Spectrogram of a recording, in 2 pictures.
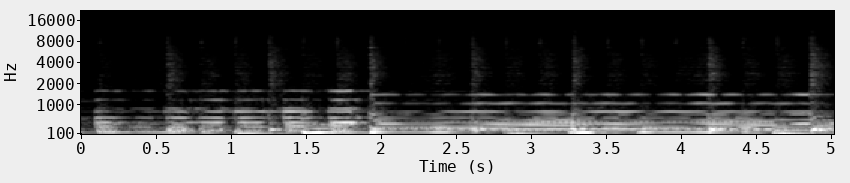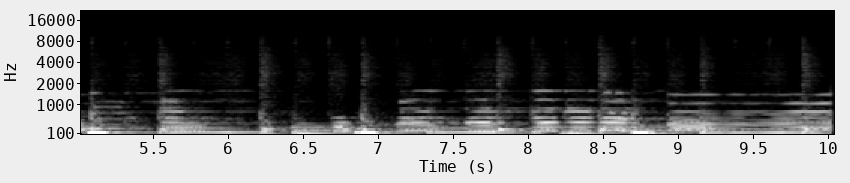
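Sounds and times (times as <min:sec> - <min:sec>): bass line: 0:00.0 - 0:10.0
light percussion pattern: 0:00.0 - 0:10.0
organ playing jazz chords: 0:00.0 - 0:10.0.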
